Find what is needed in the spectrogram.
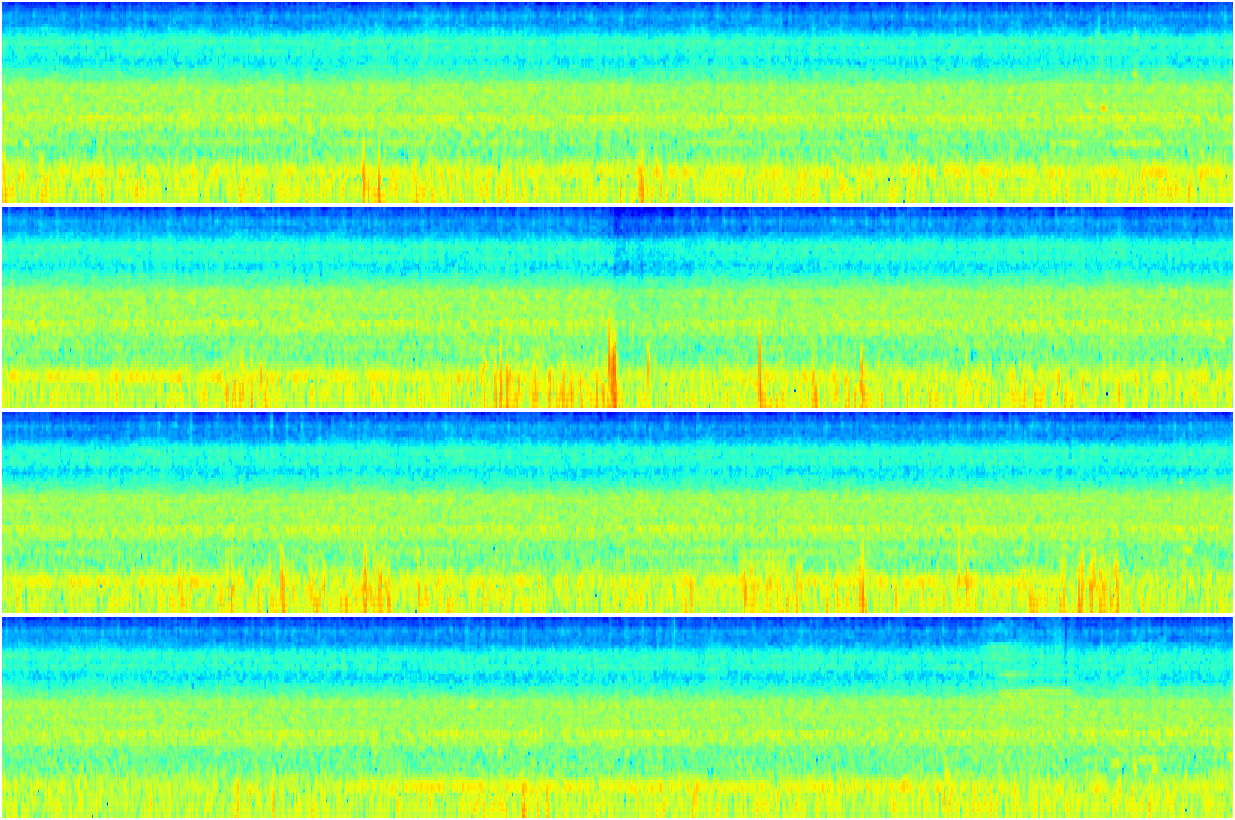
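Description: Excavator diesel engine running steadily at a low idle-like hum, with a few sharp metallic knocks and clanks around the middle and scattered lighter ones after.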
